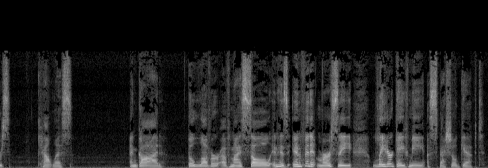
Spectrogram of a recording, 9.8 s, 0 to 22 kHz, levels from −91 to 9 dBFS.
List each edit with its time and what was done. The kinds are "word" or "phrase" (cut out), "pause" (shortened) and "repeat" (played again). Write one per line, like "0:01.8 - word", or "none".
none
